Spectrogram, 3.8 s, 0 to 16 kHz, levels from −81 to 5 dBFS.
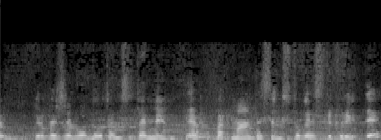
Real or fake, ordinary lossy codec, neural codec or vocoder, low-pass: fake; MP3, 48 kbps; codec, 44.1 kHz, 2.6 kbps, SNAC; 14.4 kHz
